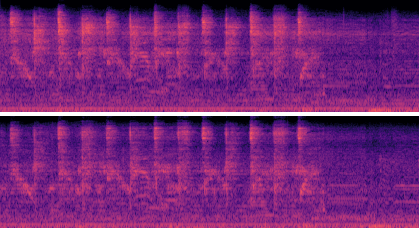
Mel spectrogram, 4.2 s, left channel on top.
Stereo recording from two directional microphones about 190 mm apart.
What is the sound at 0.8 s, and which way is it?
Music, 30° right (ahead or behind).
